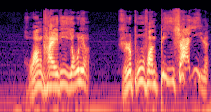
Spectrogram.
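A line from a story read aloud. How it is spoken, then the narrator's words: Roaring. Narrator (Chinese): 石朝吼道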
